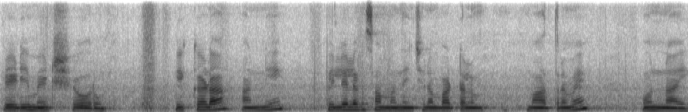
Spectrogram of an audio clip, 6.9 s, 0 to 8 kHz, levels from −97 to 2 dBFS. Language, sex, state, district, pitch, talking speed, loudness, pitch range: Telugu, female, Andhra Pradesh, Srikakulam, 185 Hz, 80 wpm, -17 LUFS, 180-205 Hz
